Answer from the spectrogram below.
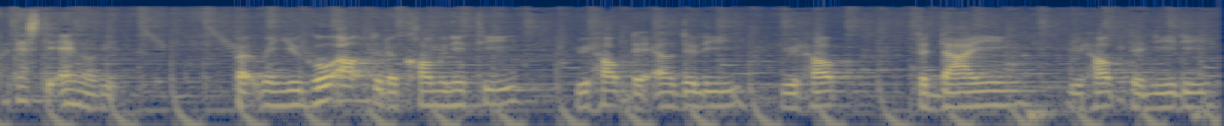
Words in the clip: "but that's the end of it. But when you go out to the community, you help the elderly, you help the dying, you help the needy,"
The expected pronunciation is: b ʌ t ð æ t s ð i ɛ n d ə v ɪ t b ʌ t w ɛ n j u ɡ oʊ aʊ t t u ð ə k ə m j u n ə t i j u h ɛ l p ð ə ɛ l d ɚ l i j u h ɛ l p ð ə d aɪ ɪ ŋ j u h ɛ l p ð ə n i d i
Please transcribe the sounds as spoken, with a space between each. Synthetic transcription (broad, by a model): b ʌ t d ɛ t s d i ɛ n d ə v ɪ t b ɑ t w ɛ n j u ɡ oʊ aʊ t t u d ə k ə m j u n ə t i j u h ɛ l p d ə ɛ l d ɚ l i j u h ɛ l p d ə d aɪ ɪ ŋ j u h ɛ l p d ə n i d i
